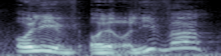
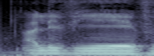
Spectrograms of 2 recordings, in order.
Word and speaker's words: Olivier: Der Oliver? Olivier wird es ausgesprochen.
